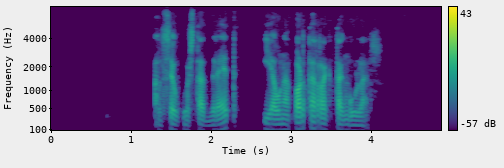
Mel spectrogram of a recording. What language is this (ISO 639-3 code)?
cat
